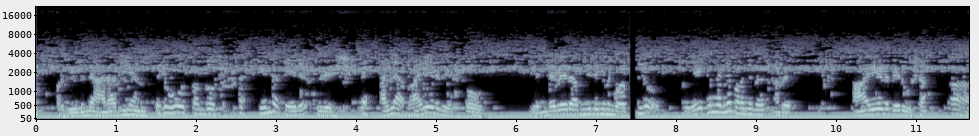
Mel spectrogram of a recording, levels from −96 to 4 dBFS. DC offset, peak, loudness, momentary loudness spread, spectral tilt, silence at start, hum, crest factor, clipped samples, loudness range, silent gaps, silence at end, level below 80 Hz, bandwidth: under 0.1%; -4 dBFS; -19 LUFS; 6 LU; -7.5 dB/octave; 0 s; none; 16 dB; under 0.1%; 1 LU; 7.44-7.48 s; 0 s; -44 dBFS; 7.2 kHz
